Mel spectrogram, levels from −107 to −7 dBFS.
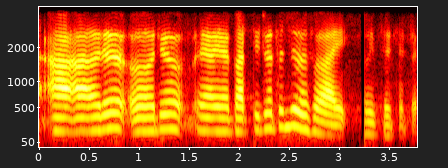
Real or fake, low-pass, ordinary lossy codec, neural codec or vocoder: fake; 3.6 kHz; none; codec, 44.1 kHz, 7.8 kbps, DAC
